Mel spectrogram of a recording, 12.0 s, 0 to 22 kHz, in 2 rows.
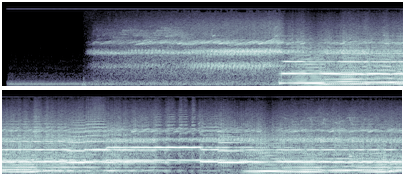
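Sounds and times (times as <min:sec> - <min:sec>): faint low hum: 0:00.1 - 0:04.6
high warbling trill: 0:01.2 - 0:12.0.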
